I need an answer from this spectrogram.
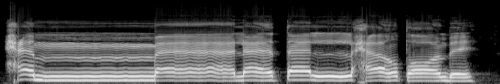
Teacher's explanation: বাকে নিচের দিকে ধাবিত করে ধাক্কা দিয়ে সাকিন করতে হবে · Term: কলকালার হরফ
